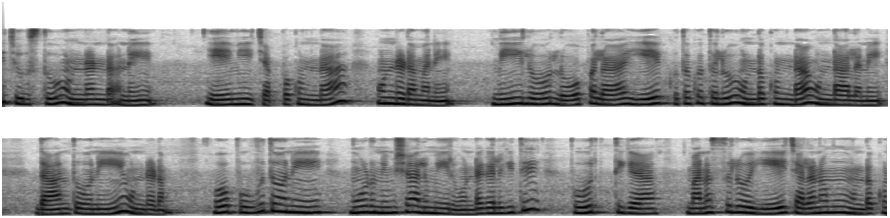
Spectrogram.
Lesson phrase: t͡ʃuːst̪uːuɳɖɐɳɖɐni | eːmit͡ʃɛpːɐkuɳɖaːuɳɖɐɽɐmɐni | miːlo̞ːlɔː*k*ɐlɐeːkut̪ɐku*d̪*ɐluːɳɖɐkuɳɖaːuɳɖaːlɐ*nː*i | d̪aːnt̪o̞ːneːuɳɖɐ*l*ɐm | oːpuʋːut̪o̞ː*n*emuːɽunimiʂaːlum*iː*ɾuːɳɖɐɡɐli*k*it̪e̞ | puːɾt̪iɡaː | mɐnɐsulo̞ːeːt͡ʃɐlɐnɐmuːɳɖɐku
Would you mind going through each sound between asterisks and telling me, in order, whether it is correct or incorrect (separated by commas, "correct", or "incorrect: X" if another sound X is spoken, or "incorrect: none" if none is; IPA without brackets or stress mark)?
incorrect: p, incorrect: t̪, incorrect: n, incorrect: ɽ, correct, correct, incorrect: ɡ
